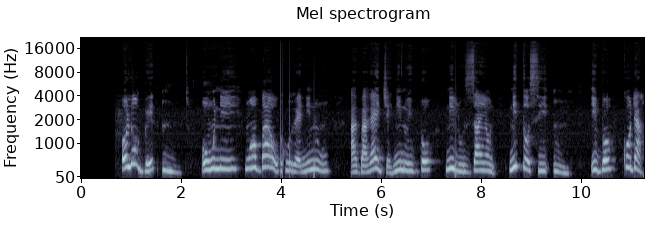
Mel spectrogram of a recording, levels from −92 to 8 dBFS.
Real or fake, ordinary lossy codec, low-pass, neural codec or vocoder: fake; none; 19.8 kHz; vocoder, 44.1 kHz, 128 mel bands every 256 samples, BigVGAN v2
